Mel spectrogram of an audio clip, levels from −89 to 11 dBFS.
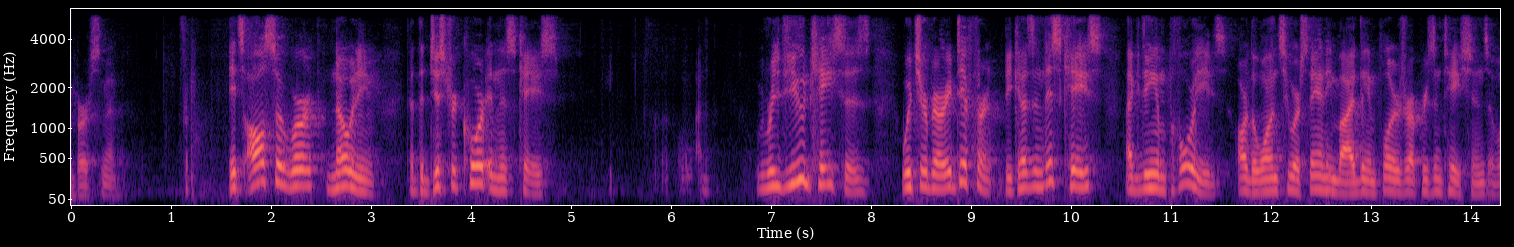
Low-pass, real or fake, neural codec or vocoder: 5.4 kHz; fake; codec, 16 kHz in and 24 kHz out, 0.6 kbps, FocalCodec, streaming, 2048 codes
